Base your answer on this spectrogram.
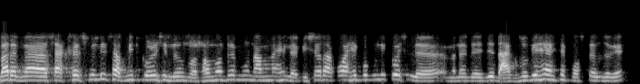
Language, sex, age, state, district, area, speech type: Assamese, male, 18-30, Assam, Majuli, urban, conversation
